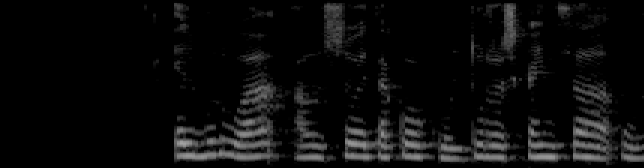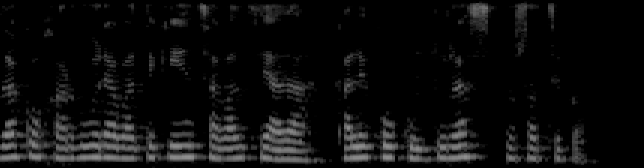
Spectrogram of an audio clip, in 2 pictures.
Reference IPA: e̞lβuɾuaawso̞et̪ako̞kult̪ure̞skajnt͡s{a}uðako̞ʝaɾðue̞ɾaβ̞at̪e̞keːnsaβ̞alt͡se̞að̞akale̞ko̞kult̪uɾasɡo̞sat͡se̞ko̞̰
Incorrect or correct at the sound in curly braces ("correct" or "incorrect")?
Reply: correct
